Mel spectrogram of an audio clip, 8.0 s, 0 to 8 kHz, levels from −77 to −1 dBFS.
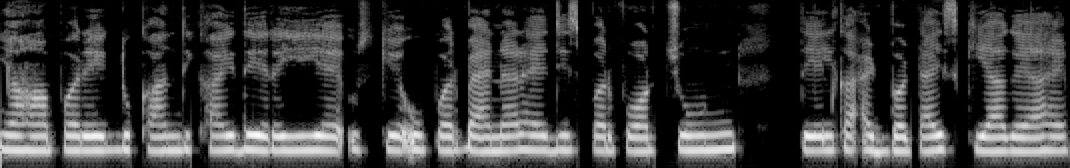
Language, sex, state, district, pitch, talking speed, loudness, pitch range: Hindi, female, Bihar, West Champaran, 220 Hz, 155 wpm, -15 LUFS, 215-225 Hz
